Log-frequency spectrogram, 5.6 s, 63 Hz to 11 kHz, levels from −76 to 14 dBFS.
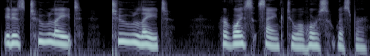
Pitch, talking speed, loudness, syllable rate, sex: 190 Hz, 140 wpm, -17 LUFS, 3.8 syllables/s, female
